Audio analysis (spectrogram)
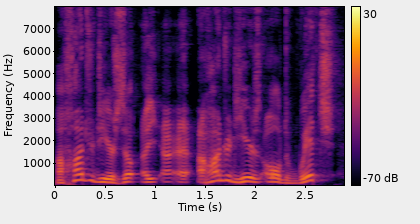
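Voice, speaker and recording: A man's voice: fairly high pitch, very animated, a little slow. A man voicing a troubled, defiant warrior woman in a story, earnest and questioning in an agitated manner. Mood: puzzled. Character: Arya, troubled defiant young female warrior burdened by war.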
